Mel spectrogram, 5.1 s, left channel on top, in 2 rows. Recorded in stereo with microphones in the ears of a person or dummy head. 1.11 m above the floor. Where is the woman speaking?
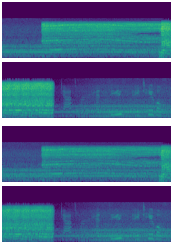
5° right (ahead or behind).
